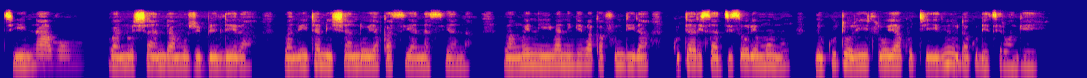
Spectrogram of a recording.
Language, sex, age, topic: Ndau, female, 36-49, health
